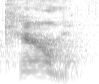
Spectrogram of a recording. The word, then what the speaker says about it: caramel: Caramel. It's pronounced caramel.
